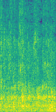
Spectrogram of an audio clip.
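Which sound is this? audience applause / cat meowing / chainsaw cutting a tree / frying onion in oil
audience applause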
